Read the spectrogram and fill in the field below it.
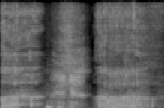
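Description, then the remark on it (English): A voice imitates wheezy, labored breathing of a man with a permanent breathing problem from a cat allergy: two long, rough, congested breaths with a short gap between them, loud and raspy, with no words spoken. “He had this permanent breathing problem because of this.”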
